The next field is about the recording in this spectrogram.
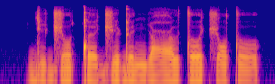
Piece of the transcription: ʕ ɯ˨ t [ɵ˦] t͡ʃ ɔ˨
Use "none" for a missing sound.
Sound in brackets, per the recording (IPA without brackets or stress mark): ɤ˦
